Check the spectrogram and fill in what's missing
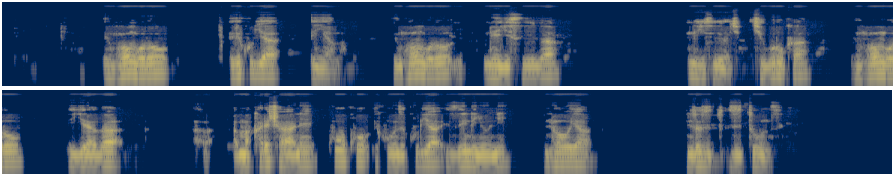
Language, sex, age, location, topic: Kinyarwanda, male, 50+, Musanze, agriculture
